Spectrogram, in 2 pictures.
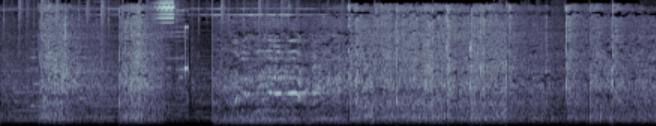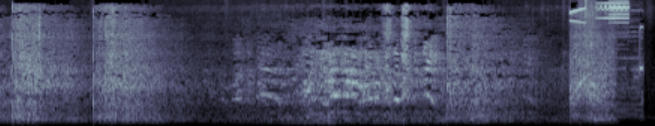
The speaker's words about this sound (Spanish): Escucha el calibre de las detonaciones. Se reporta una persona detenida, un civil herido y una persona que perdió la vida, también un civil que perdió la vida en este enfrentamiento.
